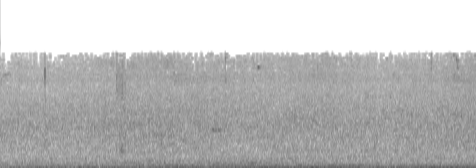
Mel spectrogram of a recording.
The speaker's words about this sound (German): Man hört auch von rechts irgendwelche Autos fahren und Verkehrslärm.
